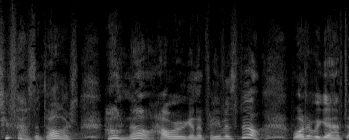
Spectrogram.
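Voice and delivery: frantic, absolutely panicked, near-hyperventilating heavy breathing. Retelling opening a large bill in the kitchen: retelling own panic. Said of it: "I'm panicking, like, absolutely panicked".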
